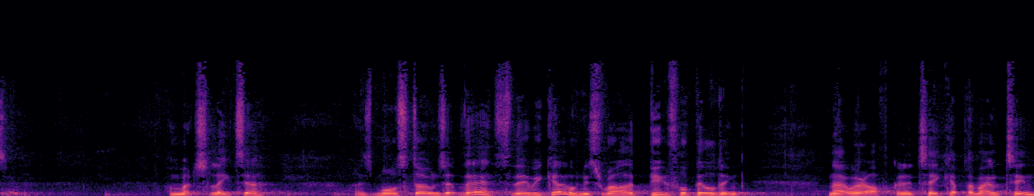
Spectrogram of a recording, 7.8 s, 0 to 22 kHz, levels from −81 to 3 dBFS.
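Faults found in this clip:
No audible faults found on review; nothing to attribute to any component in the path.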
